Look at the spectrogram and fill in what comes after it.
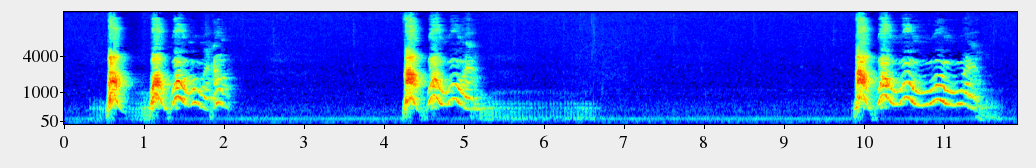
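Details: Ginger, a pet dog, barks at the neighbor spotted through the window, giving three clusters of rapid, tonal barks with wavering pitch, the last a drawn-out run of several barks, separated by silent gaps over a low background hum.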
